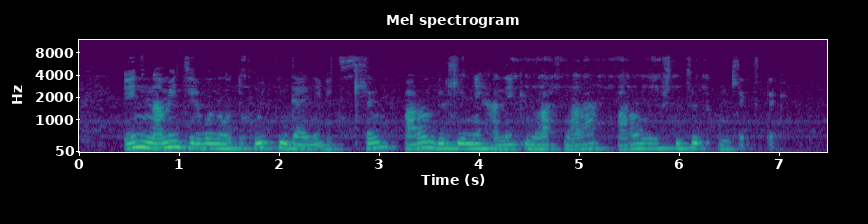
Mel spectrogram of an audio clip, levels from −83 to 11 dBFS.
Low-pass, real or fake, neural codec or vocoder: 7.2 kHz; real; none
